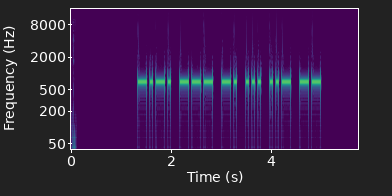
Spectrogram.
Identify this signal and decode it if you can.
Morse code, heard as a keyed tone, about 20 wpm, 700 Hz. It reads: CONSUM
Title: Build A Word - 3 Letters At A Time - 8-Letter Words - 20wpm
